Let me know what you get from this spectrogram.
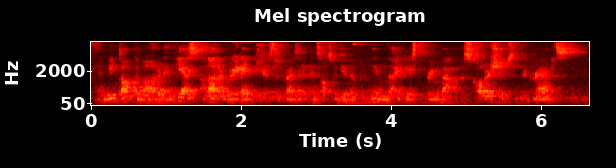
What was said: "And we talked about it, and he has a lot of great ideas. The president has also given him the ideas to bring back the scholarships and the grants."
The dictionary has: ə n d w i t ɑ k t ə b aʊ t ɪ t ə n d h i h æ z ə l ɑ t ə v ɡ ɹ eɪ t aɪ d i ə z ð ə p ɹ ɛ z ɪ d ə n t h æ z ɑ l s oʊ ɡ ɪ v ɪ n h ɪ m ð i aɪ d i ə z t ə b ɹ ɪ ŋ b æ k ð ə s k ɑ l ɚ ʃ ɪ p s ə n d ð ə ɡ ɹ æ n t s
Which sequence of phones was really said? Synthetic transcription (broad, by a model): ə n w i t ɑ k t ə b aʊ t ɪ t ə n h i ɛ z ə l ɑ t ə v ɡ ɹ eɪ t aɪ d i ə z ð ə p ɹ ɛ z ɪ d ə n t h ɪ z ɑ l s oʊ ɡ ɪ v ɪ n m ɪ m ð i aɪ d i ə z t ə b ɹ ɪ ŋ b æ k ð ə s k ɑ l ɚ ʃ ɪ p s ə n ð ə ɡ ɹ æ n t s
